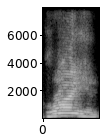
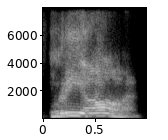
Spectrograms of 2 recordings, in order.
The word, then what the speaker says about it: Brianne: don't want to okay it's not Brian it's Brianne okay you know how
